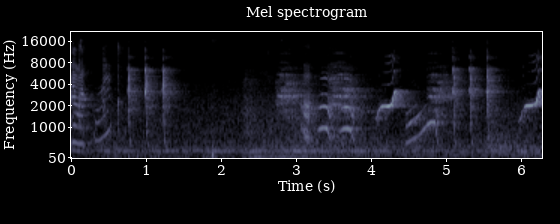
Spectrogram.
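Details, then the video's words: Indian ringneck parrots, described as talking birds, give harsh harmonic squawks and sharply rising and falling whistled calls in irregular bursts, with several quick clicks early on and a steady low hum behind. "My Best🥀Talking Running🍃Indian Parrots"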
